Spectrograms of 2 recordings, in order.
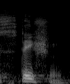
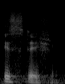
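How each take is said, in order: First: The word begins directly with the s sound. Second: A short vowel is added before the s sound. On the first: "they wouldn't say station" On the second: "They would say"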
